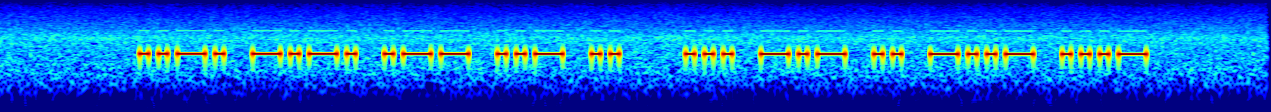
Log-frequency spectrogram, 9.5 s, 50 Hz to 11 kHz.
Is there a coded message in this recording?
Yes: Morse code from 1.0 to 8.7 s, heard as a keyed tone, machine-sent, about 17 wpm, 820 Hz. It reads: FCWUI SKIXV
